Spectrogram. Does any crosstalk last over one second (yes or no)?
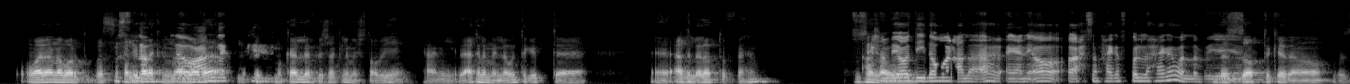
yes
